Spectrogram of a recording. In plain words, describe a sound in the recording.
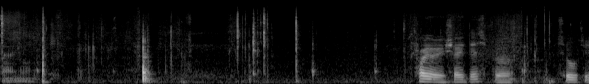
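Plastic cases click and rattle as a hand flips through them.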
